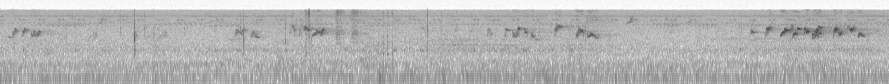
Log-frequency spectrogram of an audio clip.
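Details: Red-whiskered bulbul at a trapping site on Núi Đá, Kim Bôi, Hòa Bình, Vietnam, a wild bird confronting a caged decoy; scattered short, bright warbled phrases, faint at first and louder near the end, over a steady hiss of background noise.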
